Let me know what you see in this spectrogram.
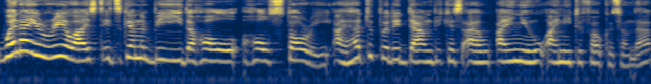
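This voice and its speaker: A woman with a non-native accent speaks at a high pitch in a dark, mellow tone, moving at a fairly quick pace with hardly any pauses. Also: ordinary pitch variation. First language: not English. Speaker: book podcast co-host. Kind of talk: casual chat. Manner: animated.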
